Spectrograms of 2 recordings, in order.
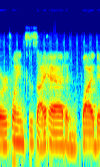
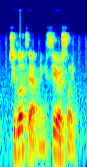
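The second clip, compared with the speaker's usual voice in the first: plain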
